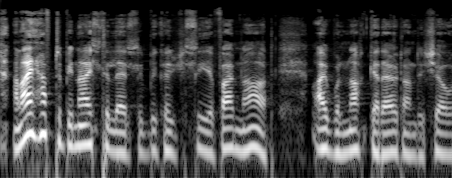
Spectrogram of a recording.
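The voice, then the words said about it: Irish accent. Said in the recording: “she finds it very hard to understand me because I'm Irish”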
